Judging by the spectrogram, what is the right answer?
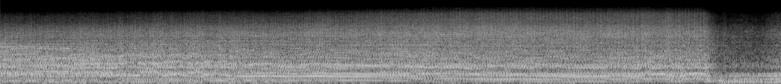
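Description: A 1978 Dodge W250 four-wheel-drive pickup's stock gasoline engine running hard at high revs under heavy load, dragging a weight-transfer sled down a blacktop pulling track. About seven seconds in, the engine sound drops off suddenly as the pull ends.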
